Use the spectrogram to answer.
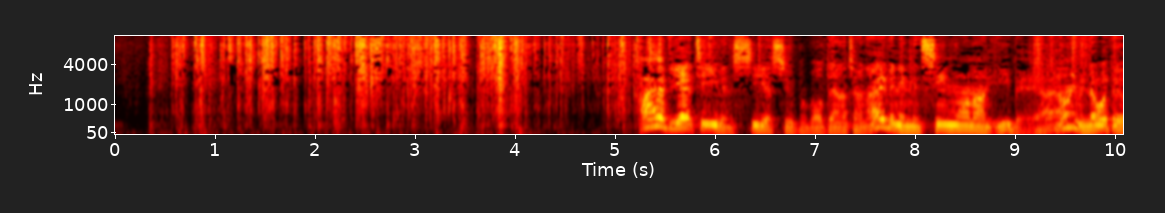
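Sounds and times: plastic wrapper crinkling and tearing: 0.4s - 6.0s.

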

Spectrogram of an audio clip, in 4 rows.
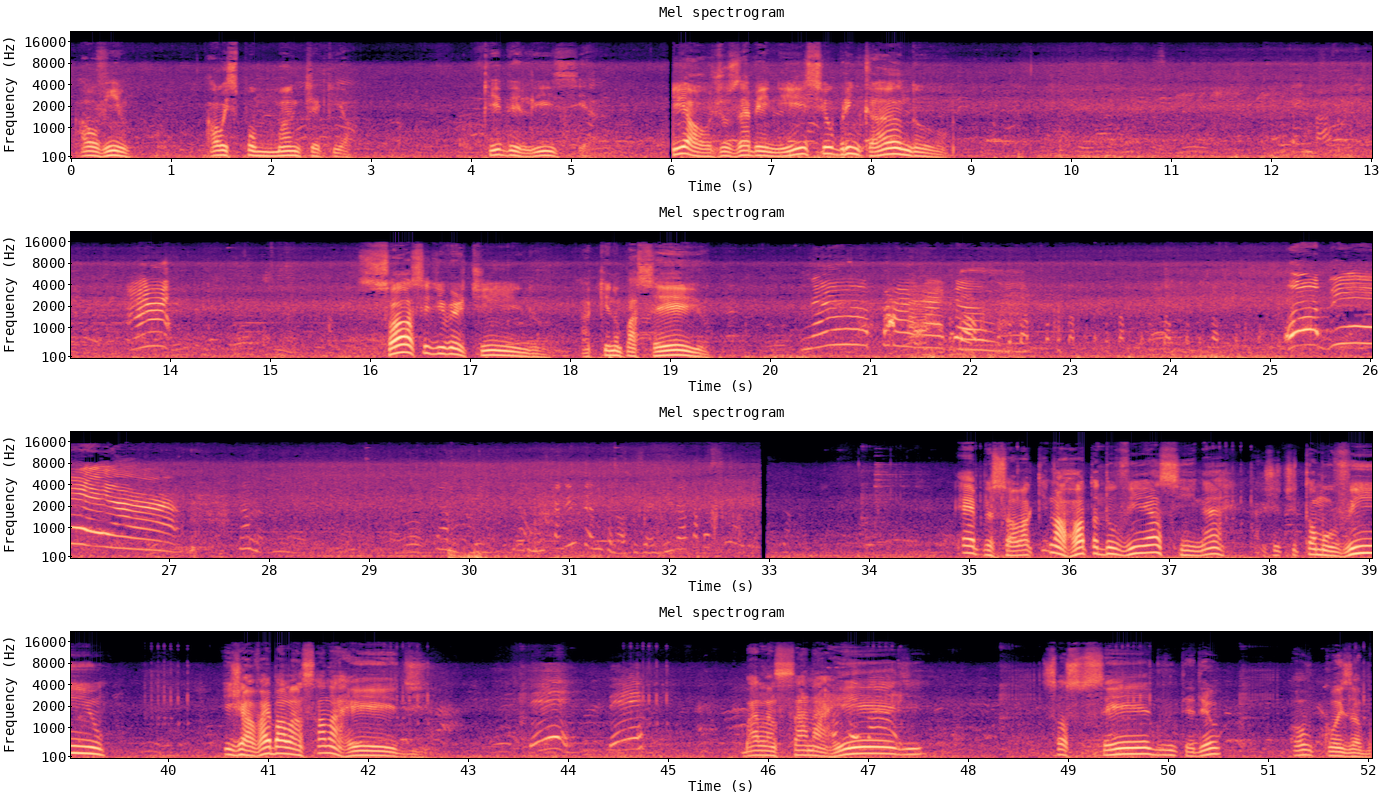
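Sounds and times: faint distant voices: 0.0s - 52.0s.

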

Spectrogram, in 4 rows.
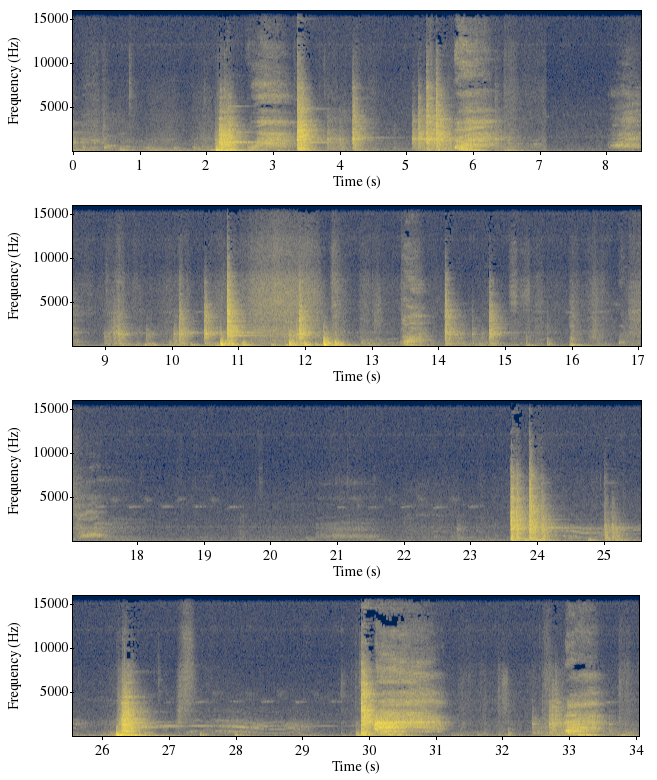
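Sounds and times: weight machine thudding and clanking: 1.8s - 6.7s, 9.1s - 13.0s, 23.6s - 30.8s.

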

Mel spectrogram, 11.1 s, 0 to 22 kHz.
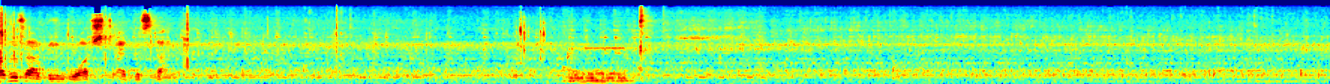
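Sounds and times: laboratory instrument humming: 0.0s - 11.0s.

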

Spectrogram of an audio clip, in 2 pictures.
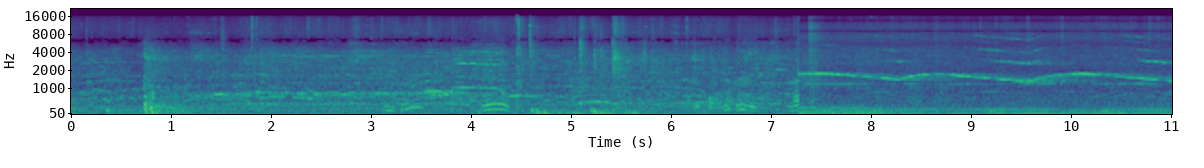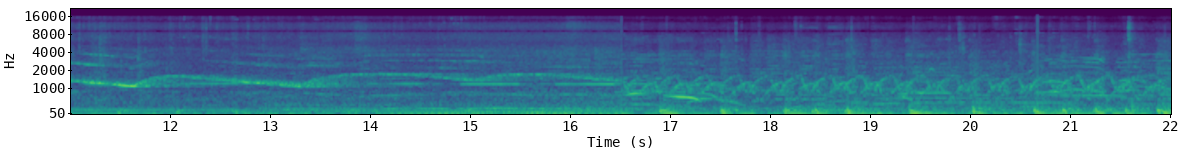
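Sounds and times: police siren wailing and yelping: 7.2s - 22.0s.

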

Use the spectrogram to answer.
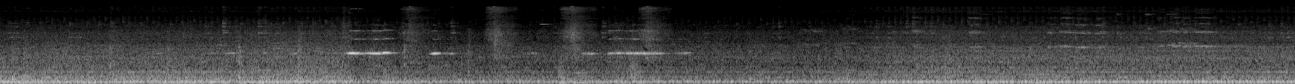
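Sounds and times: brief high squeal: 3.4s - 4.6s, 5.6s - 7.0s, 9.7s - 12.3s.

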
